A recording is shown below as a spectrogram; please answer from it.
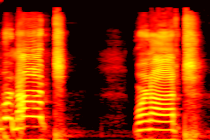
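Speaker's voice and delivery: replaying his exasperated outburst; mock shriek. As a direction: shout the denial at him. Retold sarcastic denial.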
